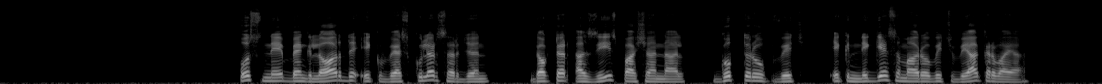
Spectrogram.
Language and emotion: Punjabi, neutral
